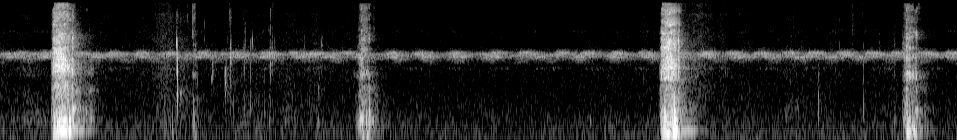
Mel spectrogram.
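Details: Quiet night with crickets chirping; a dog gives two loud, harsh coughs and two softer ones, coughing all night.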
